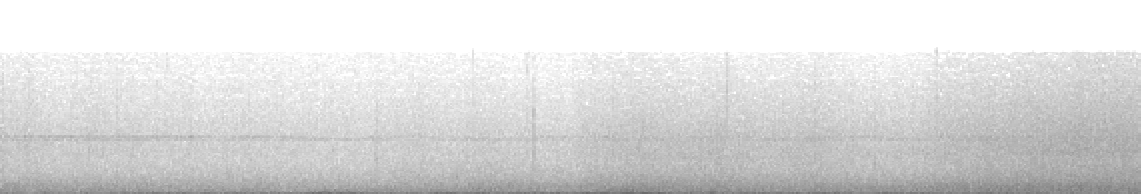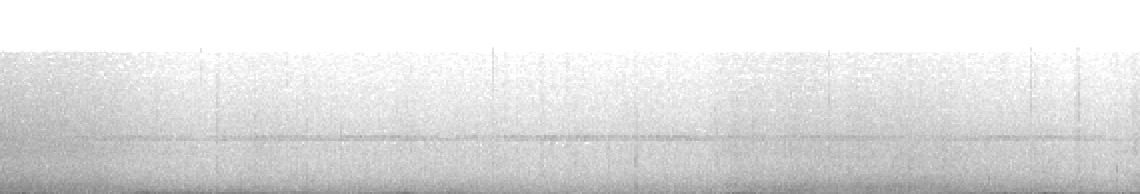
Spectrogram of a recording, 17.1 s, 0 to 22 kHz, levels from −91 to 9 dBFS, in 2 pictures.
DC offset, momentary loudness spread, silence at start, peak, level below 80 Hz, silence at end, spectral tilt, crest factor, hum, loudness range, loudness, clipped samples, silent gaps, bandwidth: under 0.1%; 10 LU; 0 s; -24 dBFS; -48 dBFS; 0 s; -4.5 dB/octave; 18 dB; none; 8 LU; -43 LUFS; under 0.1%; none; 16.5 kHz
